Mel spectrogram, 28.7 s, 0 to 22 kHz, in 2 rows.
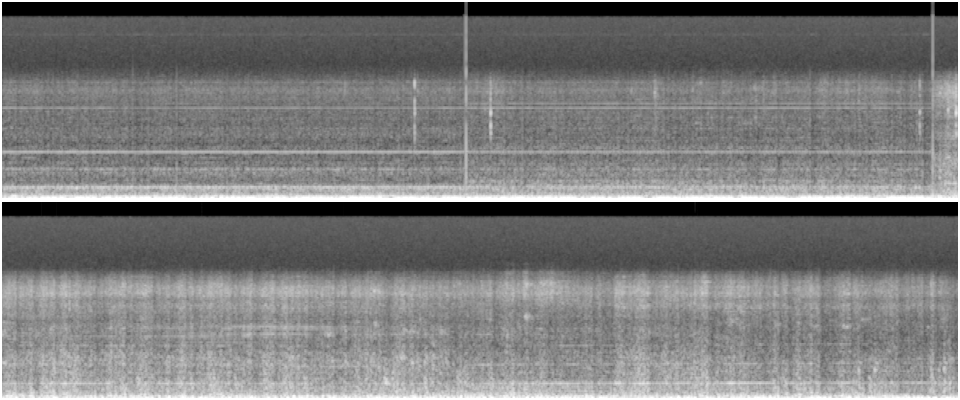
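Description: Interior noise of a 115 series electric train: a steady hum with a couple of held tones, then about halfway through an abrupt change to the denser, noisier rumble of the train running along the line.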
